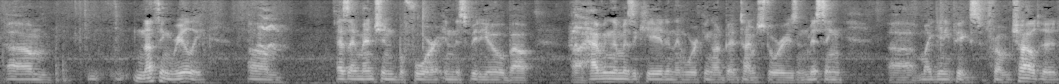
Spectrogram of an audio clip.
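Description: Over light background noise, a man with a very deep, low pitch and fairly even intonation speaks at a moderate pace with long, frequent pauses. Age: 40s. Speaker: animal rescuer and YouTuber; YouTuber. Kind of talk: casual Q&A monologue. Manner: hesitant, many fillers. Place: home room. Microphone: webcam.

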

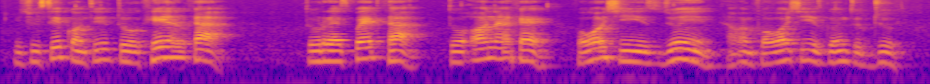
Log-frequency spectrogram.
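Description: A man speaks at a fairly slow pace with ordinary pitch variation, and audible room echo surrounds his voice. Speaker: bishop. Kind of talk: sermon. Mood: earnest, exhorting. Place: office.

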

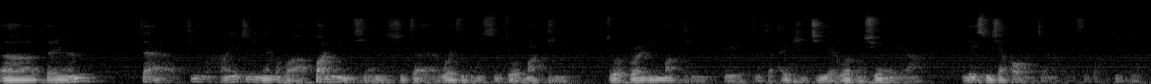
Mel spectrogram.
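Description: A man with a very deep, low voice talks at a fairly quick pace amid light background noise and audible room echo. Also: ordinary pitch variation, big swings in loudness. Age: 40s. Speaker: film producer and marketer; presenter. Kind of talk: forum talk. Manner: repeats words when speaking. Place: hall.

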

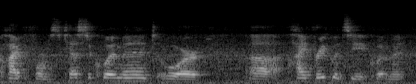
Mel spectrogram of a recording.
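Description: A man speaks at a moderate pace. Audible room echo and light background noise are present. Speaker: presenter. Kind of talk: explanatory answer in group video chat. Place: workshop. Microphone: camera far.

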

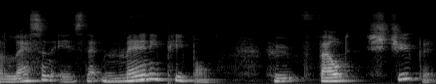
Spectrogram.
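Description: Speaking slowly, a man with a fairly high pitch uses lively intonation and a slightly mellow tone.

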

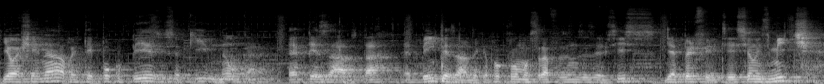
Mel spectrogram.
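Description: A man at a fairly quick pace with hardly any pauses and ordinary pitch variation, amid audible room echo and light background noise. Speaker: fitness vlogger. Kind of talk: casual vlog chat, tour. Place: gym. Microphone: phone near.

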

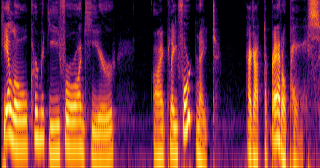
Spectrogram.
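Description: Someone uses a put-on character voice at a middle pitch and a fairly slow pace. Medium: voice reel.

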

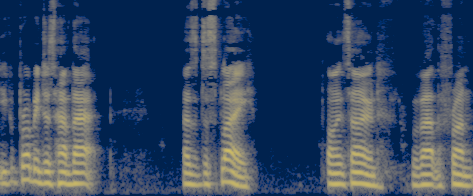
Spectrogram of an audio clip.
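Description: A man with a British accent speaks against a quiet background. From UK. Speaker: YouTube collectibles unboxer. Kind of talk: casual unboxing talk to camera. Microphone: phone near.

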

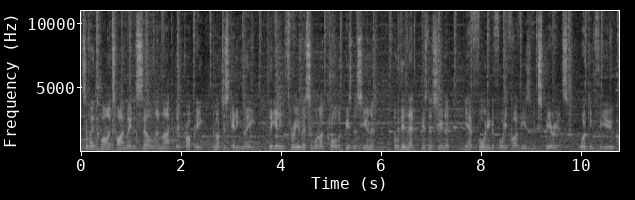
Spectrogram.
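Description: Against clear music in the background, a man talks at a very fast pace. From Australia. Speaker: real estate agent and auctioneer. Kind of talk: corporate agent profile talk to camera. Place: office.

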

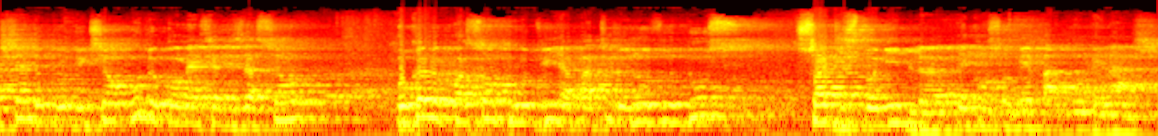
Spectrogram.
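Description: A man with a high-pitched voice talks at a fairly slow pace and ordinary pitch variation, with strong room echo and light background noise. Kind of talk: formal speech. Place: hall.

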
